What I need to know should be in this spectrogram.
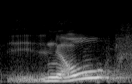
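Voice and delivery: high, timid, rising "no"; cowering in fear. Acted. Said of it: "you're just kind of cower in fear".

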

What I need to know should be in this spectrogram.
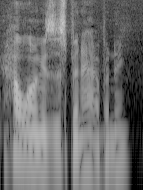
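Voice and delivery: soft, casual question with a laugh; chill. Acted. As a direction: toss it out quietly, totally unbothered. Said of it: "It's just so chill".

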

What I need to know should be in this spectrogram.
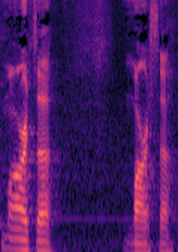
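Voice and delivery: soft, gentle, calling her name twice; tender. Acted. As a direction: say her name with loving concern. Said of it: "notice the tenderness, the gentleness, the meekness".

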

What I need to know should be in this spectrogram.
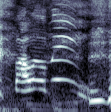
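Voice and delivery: eerie high voice. Shown as a demonstration. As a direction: stretch "Follow me." high and slow like a haunting call. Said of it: "Well, or".

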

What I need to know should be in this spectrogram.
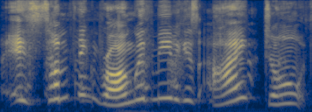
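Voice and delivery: high, loud, mock distressed; hammed-up worried whine; exaggerated alarm. Real, not acted. Mock panic about herself.

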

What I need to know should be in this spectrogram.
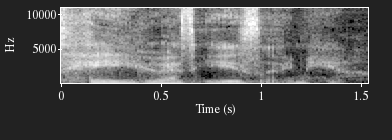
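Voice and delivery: soft whispered quote; whispered scripture. Real, not acted. Preacher quoting Jesus to the church, whispered. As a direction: breathe the verse in a whisper.

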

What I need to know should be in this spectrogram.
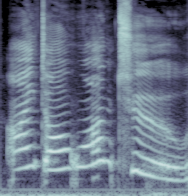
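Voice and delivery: put-on high, slow sing-song child's refusal; drawn-out, high sing-song voice. A narrator's reading. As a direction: chant it like a defiant toddler. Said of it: "in a sing-song voice".

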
